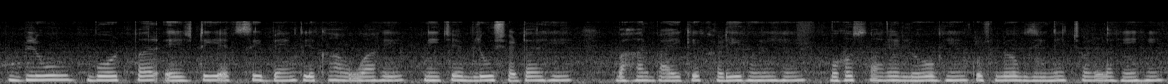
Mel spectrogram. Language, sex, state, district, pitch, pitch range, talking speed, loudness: Hindi, female, Bihar, Jamui, 185 Hz, 180-195 Hz, 140 wpm, -22 LUFS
